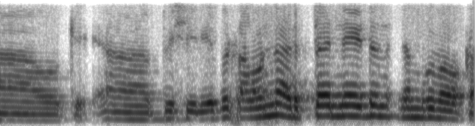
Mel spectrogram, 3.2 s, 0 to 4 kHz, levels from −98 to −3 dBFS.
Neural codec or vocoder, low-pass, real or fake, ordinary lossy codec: none; 3.6 kHz; real; none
